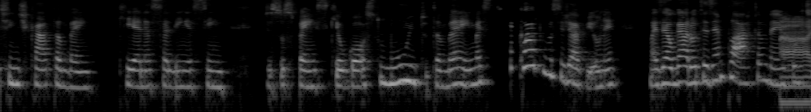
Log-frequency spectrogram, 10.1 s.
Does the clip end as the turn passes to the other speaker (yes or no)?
yes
